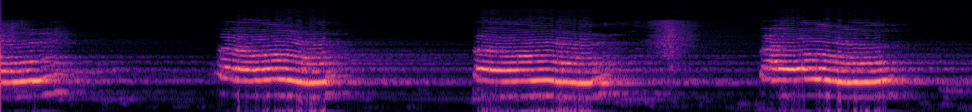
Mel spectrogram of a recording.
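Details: Cat in heat yowling three drawn-out, harmonically rich meows, each about half a second and wavering in pitch, spaced roughly every second and a half, with a lingering ringing tone carrying between calls as in a small room.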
